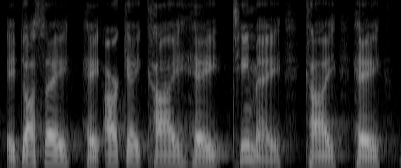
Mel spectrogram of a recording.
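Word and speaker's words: Time (τιμή): Time, T-I-M-E, long E, means honor.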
